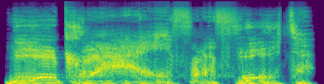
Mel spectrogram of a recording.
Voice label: Patrol Eximus Grineer Male; Battle Barks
